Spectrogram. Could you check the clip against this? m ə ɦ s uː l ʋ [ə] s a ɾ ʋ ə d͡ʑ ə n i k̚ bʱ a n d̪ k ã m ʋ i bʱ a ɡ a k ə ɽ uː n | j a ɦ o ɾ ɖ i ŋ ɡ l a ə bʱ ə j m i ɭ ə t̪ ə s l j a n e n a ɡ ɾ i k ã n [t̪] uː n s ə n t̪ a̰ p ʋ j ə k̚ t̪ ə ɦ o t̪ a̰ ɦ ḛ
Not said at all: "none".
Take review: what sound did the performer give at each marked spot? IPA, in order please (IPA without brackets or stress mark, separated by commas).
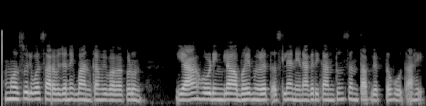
ə, t̪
